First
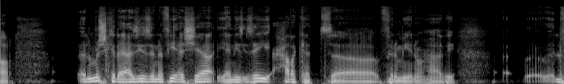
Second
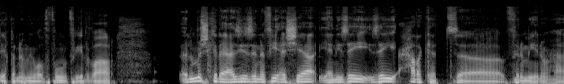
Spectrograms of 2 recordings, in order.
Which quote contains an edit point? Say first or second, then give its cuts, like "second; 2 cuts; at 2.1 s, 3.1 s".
first; 1 cut; at 2.4 s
